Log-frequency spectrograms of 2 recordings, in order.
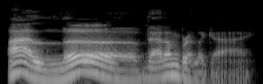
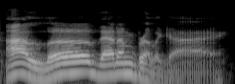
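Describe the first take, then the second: First: Tug's accent. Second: Said in the usual way. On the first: Shown as a demonstration. Host doing Tug's accent for a viewer, slow and low. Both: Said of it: "Say in Tug's accent".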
